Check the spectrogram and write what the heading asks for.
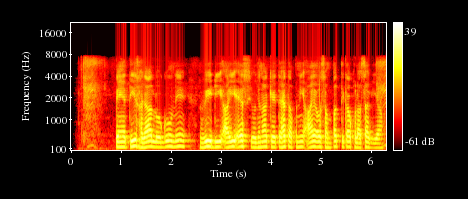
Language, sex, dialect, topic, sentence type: Hindi, male, Marwari Dhudhari, banking, statement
